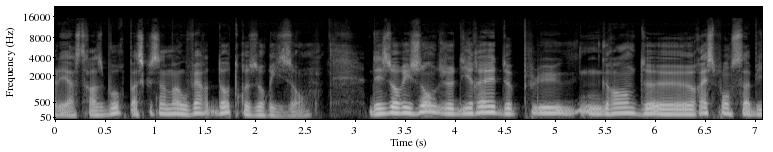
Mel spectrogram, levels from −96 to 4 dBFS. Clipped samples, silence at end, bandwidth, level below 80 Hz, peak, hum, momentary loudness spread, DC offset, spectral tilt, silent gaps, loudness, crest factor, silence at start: under 0.1%; 0 s; 12.5 kHz; -64 dBFS; -14 dBFS; none; 7 LU; under 0.1%; -6.5 dB/octave; none; -29 LUFS; 16 dB; 0 s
